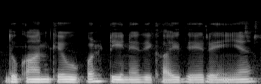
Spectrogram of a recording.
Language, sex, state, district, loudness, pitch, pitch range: Hindi, male, Uttar Pradesh, Saharanpur, -15 LUFS, 110 Hz, 110-115 Hz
